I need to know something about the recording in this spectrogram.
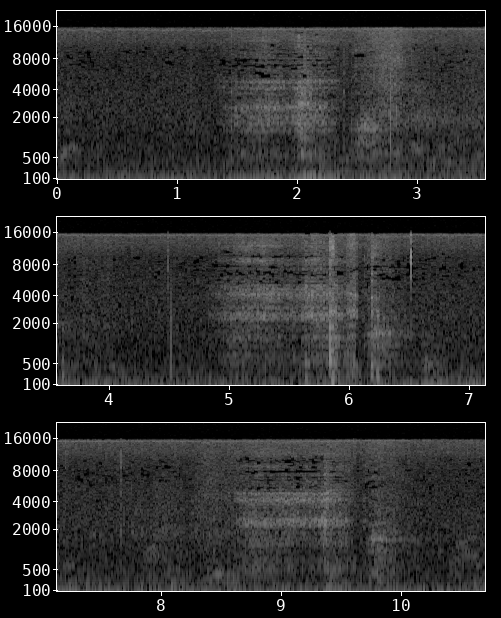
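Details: Adult woman (the recorder's mother) snoring during sleep: slow, rough snorting breaths a few seconds apart in a quiet room.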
